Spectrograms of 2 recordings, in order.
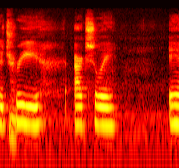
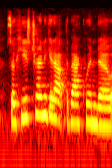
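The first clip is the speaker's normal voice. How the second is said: ordinary talk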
